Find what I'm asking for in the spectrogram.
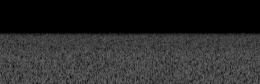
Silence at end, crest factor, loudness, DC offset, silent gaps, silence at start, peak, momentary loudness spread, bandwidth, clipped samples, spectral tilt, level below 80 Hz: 0 s; 14 dB; -37 LUFS; under 0.1%; none; 0 s; -24 dBFS; 0 LU; 4.9 kHz; under 0.1%; -1 dB/octave; -56 dBFS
